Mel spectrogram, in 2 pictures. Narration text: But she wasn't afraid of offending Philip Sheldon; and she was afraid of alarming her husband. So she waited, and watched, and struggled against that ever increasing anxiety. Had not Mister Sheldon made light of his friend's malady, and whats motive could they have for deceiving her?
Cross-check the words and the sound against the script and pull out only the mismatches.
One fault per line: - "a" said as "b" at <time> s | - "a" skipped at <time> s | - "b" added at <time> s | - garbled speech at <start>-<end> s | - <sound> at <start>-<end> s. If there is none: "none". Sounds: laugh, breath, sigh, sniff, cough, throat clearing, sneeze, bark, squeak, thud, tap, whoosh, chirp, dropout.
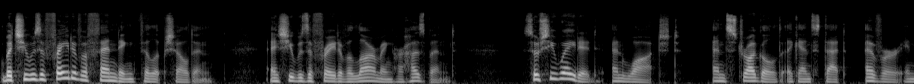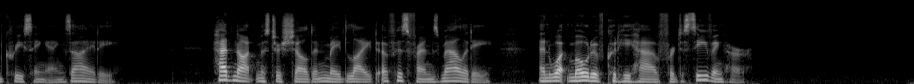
- "wasn't" said as "was" at 0.3 s
- "whats" said as "what" at 14.7 s
- "they" said as "he" at 15.3 s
